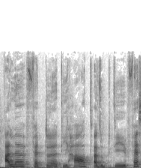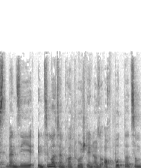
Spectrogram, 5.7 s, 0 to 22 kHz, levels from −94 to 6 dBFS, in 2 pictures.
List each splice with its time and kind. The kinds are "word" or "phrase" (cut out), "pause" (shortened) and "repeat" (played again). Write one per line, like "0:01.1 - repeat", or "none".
0:01.9 - word
0:02.3 - word
0:02.9 - word
0:03.5 - word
